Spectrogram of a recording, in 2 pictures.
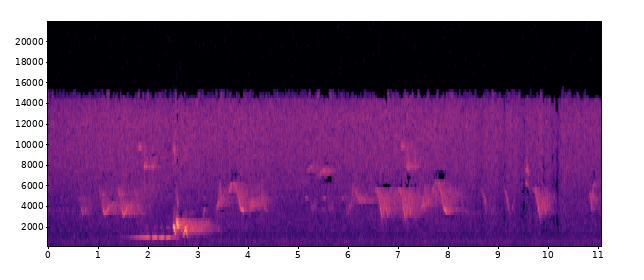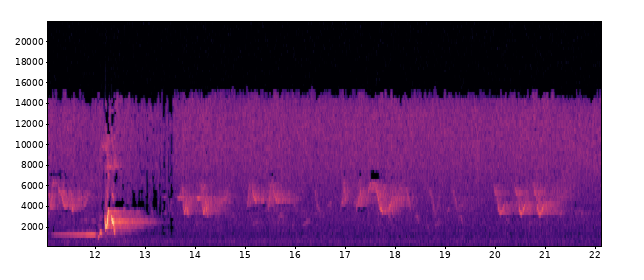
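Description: Birds chirping: runs of short, high chirps throughout, with a louder two-part call (a short held note, then a sharp sweeping call) about two seconds in and again about twelve seconds in.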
